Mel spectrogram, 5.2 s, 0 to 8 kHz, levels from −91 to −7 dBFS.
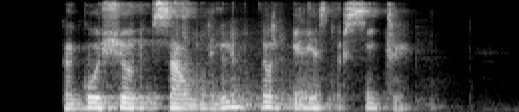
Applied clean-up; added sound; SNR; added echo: neural mask model DeepFilterNet 3.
